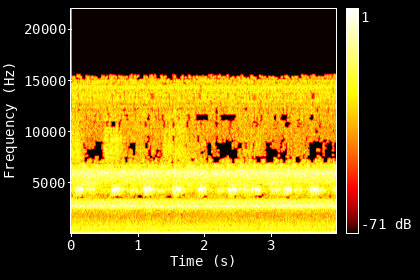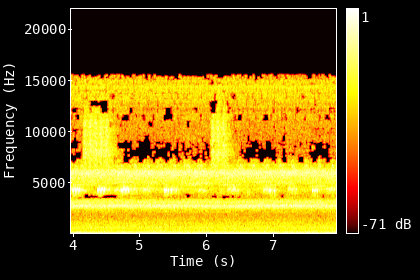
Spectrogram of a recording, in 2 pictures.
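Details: Crickets at night in a forest: a steady high ringing drone under a pulsed chirp repeated about twice a second, with two short hissy bursts higher up and a faint low rumble beneath.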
